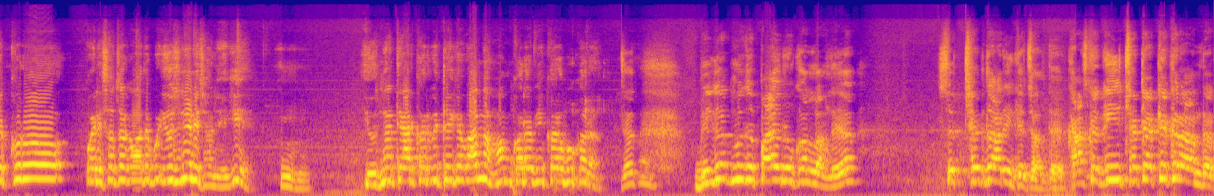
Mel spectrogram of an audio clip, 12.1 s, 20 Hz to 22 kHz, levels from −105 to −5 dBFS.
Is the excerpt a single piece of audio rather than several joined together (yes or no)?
no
